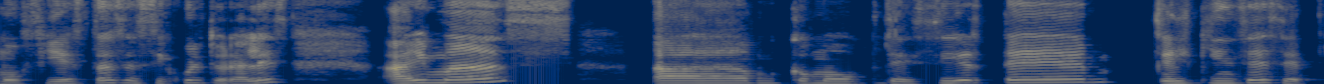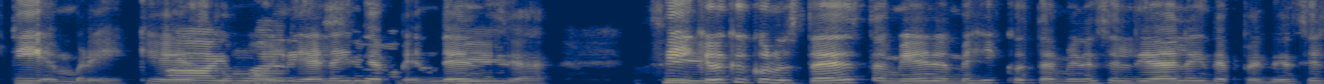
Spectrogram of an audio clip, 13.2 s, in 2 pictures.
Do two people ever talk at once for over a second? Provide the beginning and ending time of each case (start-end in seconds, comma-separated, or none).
7.4-9.2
